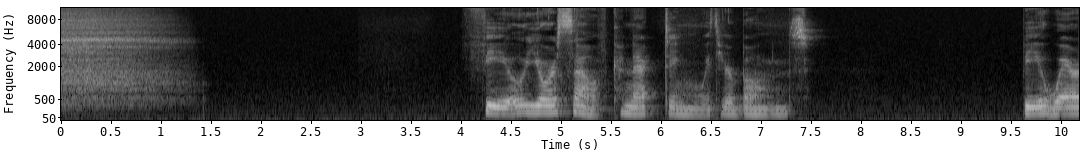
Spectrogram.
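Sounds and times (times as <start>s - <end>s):
long breath blown out through the mouth during a relaxation exercise: 0.0s - 1.4s
speech: 4.2s - 7.6s, 9.6s - 10.1s.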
